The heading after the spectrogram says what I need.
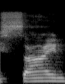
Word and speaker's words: sine: All that means is that I'm going to click the sine button. S-I-N. I know it's spelled sin, but it's sine.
